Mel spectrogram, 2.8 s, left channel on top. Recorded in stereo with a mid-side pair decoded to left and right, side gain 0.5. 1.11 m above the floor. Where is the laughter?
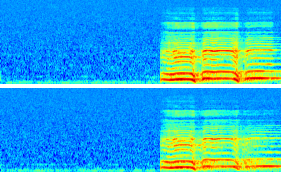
Straight ahead, 0.8 m; by 2.7 s 75° left, 1.2 m.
